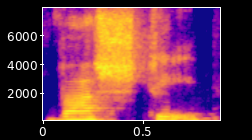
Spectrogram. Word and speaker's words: Vashti: okay but over here in the middle of a word then the schwa is silent so over here it will be you know how we would read this question because then this will be silent vashti now do you know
